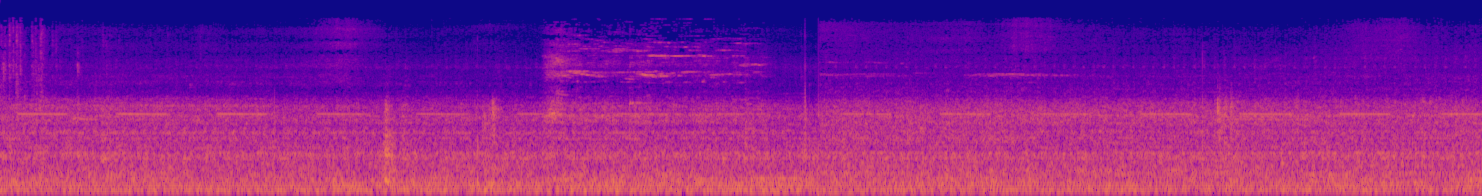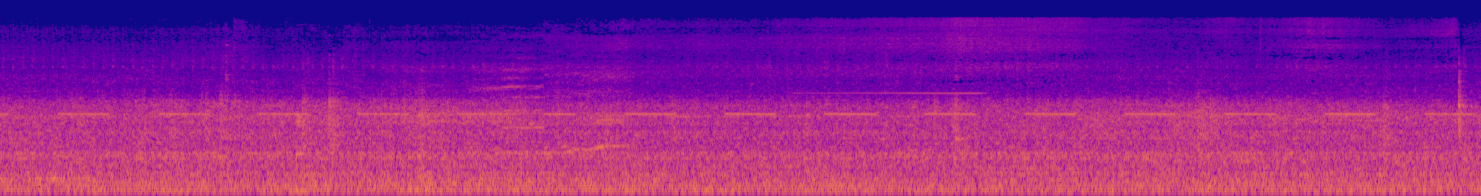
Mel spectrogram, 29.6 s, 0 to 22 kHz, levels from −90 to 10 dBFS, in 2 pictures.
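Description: From 22.62 to 24.75 s a feedback whistle sits thinly beneath the sound at 3.6 kHz, well below the main level and swelling and fading slowly. The likely cause is a loudspeaker-to-microphone loop poised at the edge of feedback. A spectrogram would show a narrow horizontal line.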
